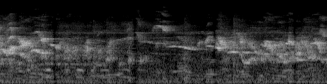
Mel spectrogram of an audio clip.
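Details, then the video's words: White-rumped shama song: dense, rapid warbling with sharp whistled slurs and chattering notes, delivered in a steady unbroken stream, plus a faint murmur of people in the background. "IN ACTION MURAI BATU SAKTI"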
